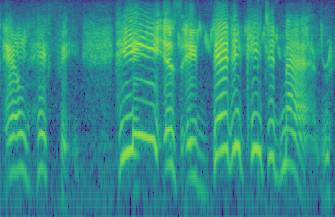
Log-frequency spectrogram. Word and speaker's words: El Jefe: G-E-F-E, the J is silent, El Jefe.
